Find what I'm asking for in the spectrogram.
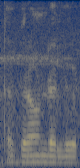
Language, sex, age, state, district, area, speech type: Kannada, male, 30-45, Karnataka, Dakshina Kannada, rural, spontaneous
